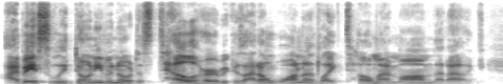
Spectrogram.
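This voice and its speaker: A man's voice: mid-range voice, very fast. A young man on a podcast, telling a personal story in casual chat, with plenty of swearing and acted-out quotes. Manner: animated, swears a lot, acts out quoted yelling. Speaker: podcast guest.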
